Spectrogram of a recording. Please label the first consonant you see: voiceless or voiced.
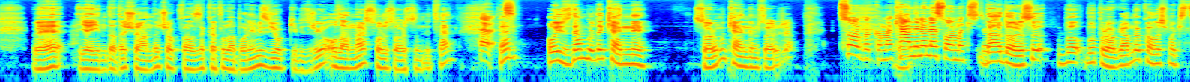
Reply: voiced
